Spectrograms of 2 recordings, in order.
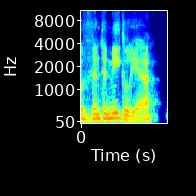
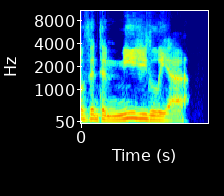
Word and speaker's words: Ventimiglia: It is not Milo Ventimiglia and Joe Latruglio. It is Milo Ventimiglia and Joe Latruglio. It's like a soft / silent G.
